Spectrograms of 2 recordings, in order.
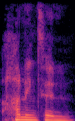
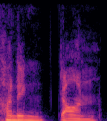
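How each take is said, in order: First: The last syllable is said as 'ton'. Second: The last syllable is said as 'don'. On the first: The speaker calls it wrong. "it's not Huntington like the beach" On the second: The speaker calls it right. "It's Huntingdon, D O N"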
